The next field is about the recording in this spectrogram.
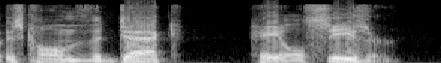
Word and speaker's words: Caesar: Someone told me that it's actually pronounced Kaiser. I don't know if that's true. – No, it's Caesar.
